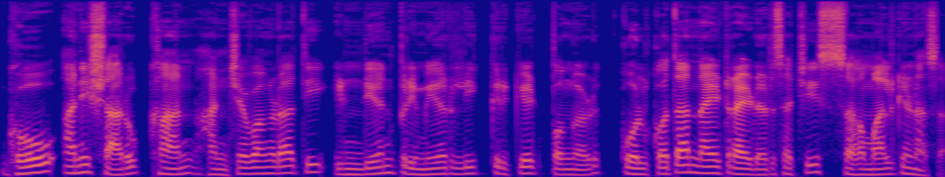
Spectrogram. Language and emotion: Goan Konkani, neutral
